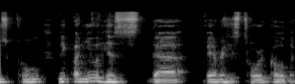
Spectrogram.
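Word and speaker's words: Lee Kuan Yew: other name that you asked me Linda to pronounce it correctly which is the Lew new school this is where I got my second masters from from it was on public administration uh the liwanu school leanu is the very historical the very well-known Singaporean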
